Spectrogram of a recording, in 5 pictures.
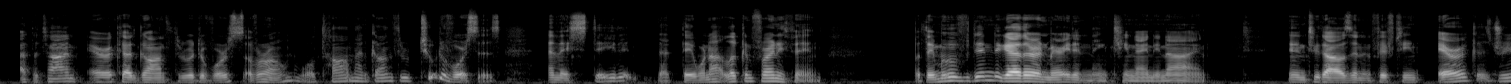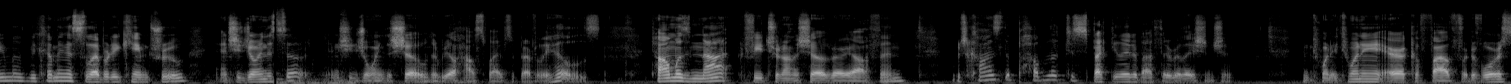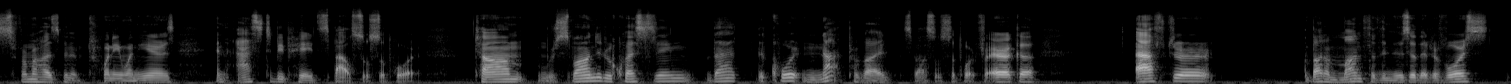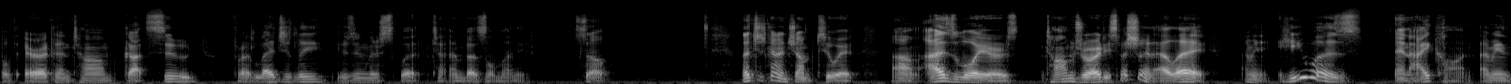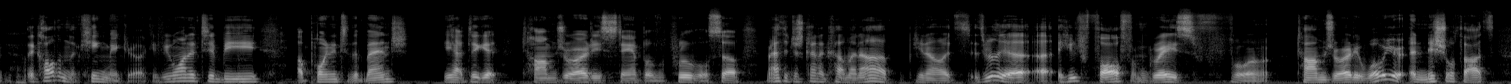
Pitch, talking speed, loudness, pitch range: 110 Hz, 170 wpm, -29 LUFS, 90-145 Hz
